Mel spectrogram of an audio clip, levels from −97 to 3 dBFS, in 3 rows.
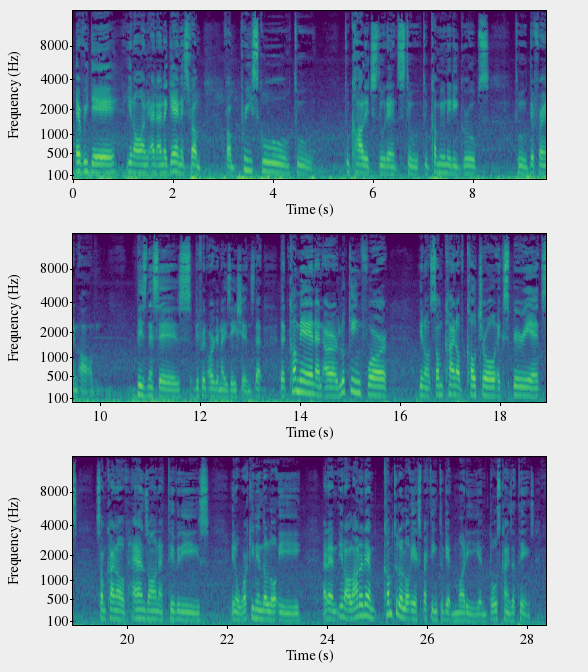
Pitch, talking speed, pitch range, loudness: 135 Hz, 150 wpm, 120-150 Hz, -25 LUFS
